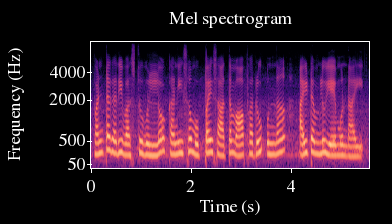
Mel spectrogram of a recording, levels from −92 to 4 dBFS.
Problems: constant background noise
